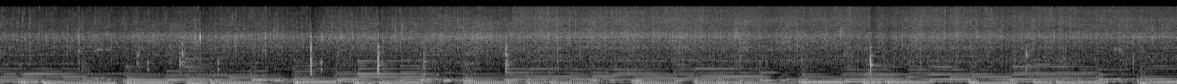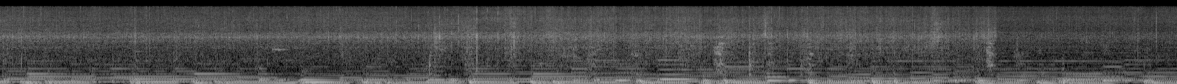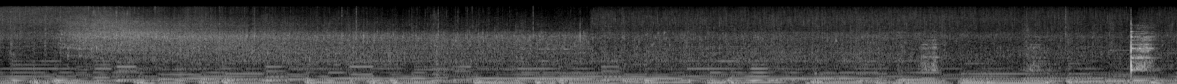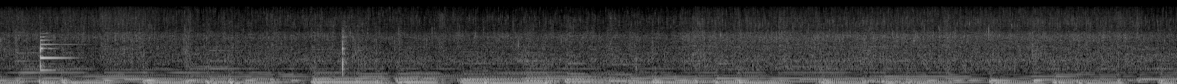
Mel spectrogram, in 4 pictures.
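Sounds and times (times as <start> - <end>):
meat sizzling in hot oil: 0.0 - 47.0
wooden spatula scraping a pan: 16.0 - 22.0, 32.6 - 33.1, 33.7 - 34.2, 34.8 - 36.0.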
